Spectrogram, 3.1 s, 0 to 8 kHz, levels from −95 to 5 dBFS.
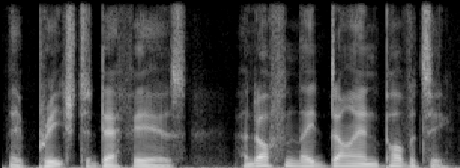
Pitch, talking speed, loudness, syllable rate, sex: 100 Hz, 215 wpm, -19 LUFS, 5.3 syllables/s, male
